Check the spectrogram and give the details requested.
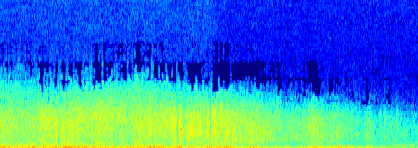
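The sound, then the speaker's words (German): A huge supernova explosion of a collapsing star at the end of its life roars as a deep, dense rumble with a crackling, churning texture. It stays loud and steady for about four seconds, fading only slightly, with no voices. “Das geht nur durch eine riesige Explosion.”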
